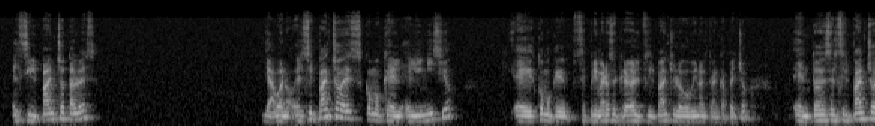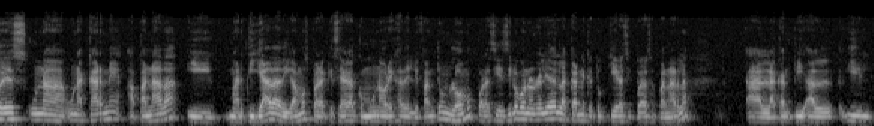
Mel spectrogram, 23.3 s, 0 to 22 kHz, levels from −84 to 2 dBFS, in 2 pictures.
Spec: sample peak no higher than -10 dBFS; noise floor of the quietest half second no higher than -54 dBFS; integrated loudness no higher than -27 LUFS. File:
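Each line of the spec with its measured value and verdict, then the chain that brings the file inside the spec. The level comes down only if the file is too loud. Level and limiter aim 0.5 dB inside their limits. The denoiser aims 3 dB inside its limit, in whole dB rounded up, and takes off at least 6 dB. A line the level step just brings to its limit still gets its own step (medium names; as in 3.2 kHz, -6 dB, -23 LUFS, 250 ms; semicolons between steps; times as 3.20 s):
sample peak -15.5 dBFS: pass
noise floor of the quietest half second -62 dBFS: pass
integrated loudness -33.5 LUFS: pass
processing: none needed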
